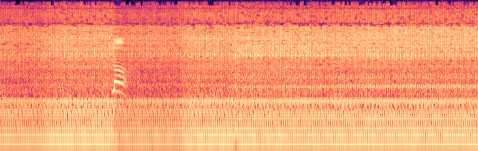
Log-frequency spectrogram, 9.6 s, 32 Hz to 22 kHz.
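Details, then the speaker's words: Peugeot 206 2.0 HDi 90 at idle after the overtightened timing belt was re-tensioned, covers still open: steady, even diesel idle with no whine, ticking or slapping from the belt area; normal idle. "voilà donc là on a plus de bruit tout est bon"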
